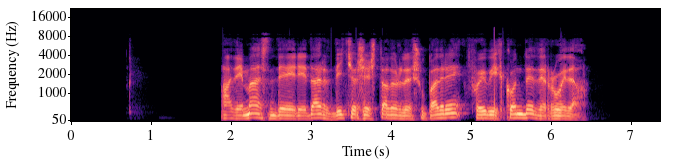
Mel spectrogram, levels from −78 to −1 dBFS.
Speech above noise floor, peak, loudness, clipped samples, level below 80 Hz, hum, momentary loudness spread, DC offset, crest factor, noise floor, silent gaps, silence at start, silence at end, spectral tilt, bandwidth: 58 dB; 0 dBFS; -13 LUFS; under 0.1%; -46 dBFS; none; 3 LU; under 0.1%; 14 dB; -71 dBFS; none; 1.9 s; 0.95 s; -5 dB/octave; 10.5 kHz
